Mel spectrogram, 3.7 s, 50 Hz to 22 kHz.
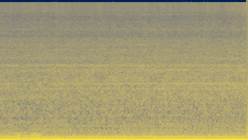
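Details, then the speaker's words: BMW E39 528i (M52TU/M54) before VANOS seal replacement: deep idle with uneven, lumpy pulse and slight stumbles, rough idle from completely worn dual VANOS seals, also causing hesitation pulling away. "Some of the symptoms you're going to have are going to be a poor idle. You'll see it here in a minute. There you go. So you're getting a rough idle."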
